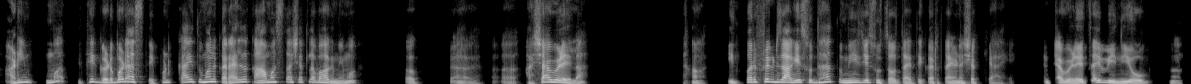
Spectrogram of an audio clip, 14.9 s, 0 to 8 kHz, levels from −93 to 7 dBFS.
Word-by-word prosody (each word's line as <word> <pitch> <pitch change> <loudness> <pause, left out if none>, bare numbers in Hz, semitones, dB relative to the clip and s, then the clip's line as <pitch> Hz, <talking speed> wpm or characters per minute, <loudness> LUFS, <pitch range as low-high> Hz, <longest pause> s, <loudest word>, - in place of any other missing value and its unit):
आणि 210 +5 +1 0.3
मग 230 - -3 0.2
इथे 145 - -4
गडबड 175 +11 +4
असते 235 - -1
पण 195 - -4
काय 210 +5 0
तुम्हाला 235 +3 +3
करायला 200 +8 +2
काम 175 +5 +3
असतं 220 0 -4
अशातला 220 0 -3
भाग 175 -7 +2
नाही 120 -2 -2
मग 165 +3 -2 0.7
अ, 130 - -3 0.5
अ, 100 0 -14 0.2
अशा 155 - +2
वेळेला 160 - +4 1.3
हां. - - -7 0.4
इ 135 - 0 0.2
परफेक्ट 220 +1 +2
जागी 200 -2 +6
सुद्धा 195 +3 -1
तुम्ही 180 0 +2
जे 190 +1 +1
सुचवताय, 135 -9 -3
ते - - -4
करता 125 -1 -4
येणं 115 +1 -1
शक्य 110 -7 -7
आहे 80 +1 -18 0.4
अन् 120 - -6
त्या 150 - +3
वेळेचा 140 +4 +2
विनियोग 130 -4 +2 0.3
हां. - - -11
170 Hz, 150 wpm, -23 LUFS, 130-215 Hz, 1.3 s, जागी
